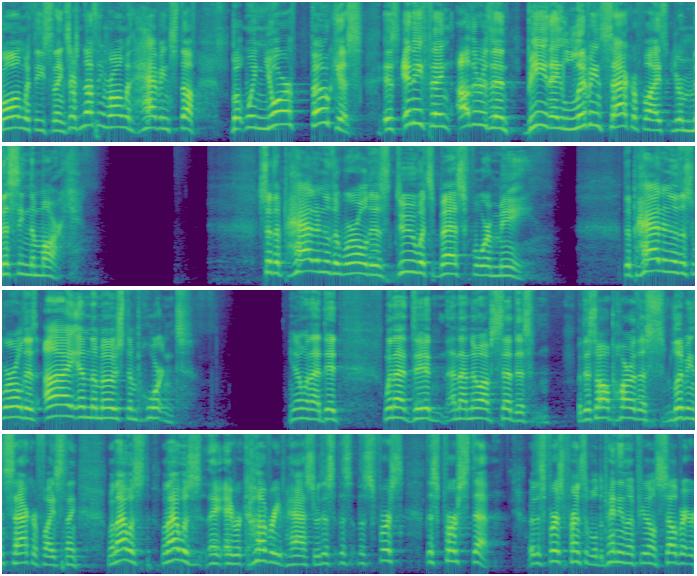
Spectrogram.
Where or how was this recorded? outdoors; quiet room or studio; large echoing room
large echoing room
